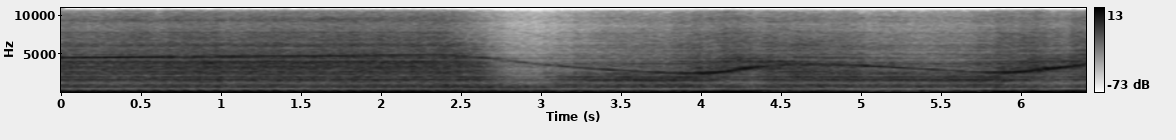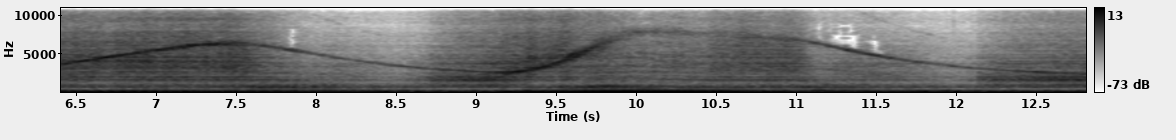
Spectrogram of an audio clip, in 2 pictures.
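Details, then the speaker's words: King Ranch diesel truck, first startup after a new No Limit Fab turbo, S&S DCR conversion and GDP piping, nearly at operating temperature with no leaks: even clatter at idle, and revving brings a rising then falling turbo whistle; healthy. "we're just about up to operating temp and so far so good so I don't want to jinx it but I think we can consider this as a success so far that sounds so good I'm so stoked on this"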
